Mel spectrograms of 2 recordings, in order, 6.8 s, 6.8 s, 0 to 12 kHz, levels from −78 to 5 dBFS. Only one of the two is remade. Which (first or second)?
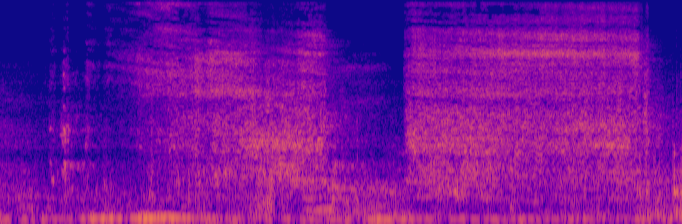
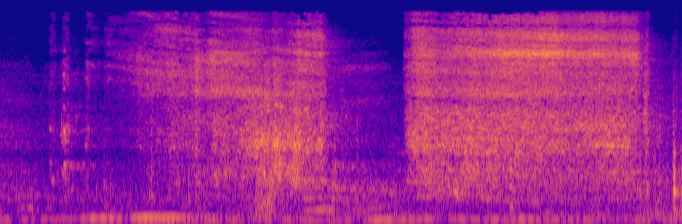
first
